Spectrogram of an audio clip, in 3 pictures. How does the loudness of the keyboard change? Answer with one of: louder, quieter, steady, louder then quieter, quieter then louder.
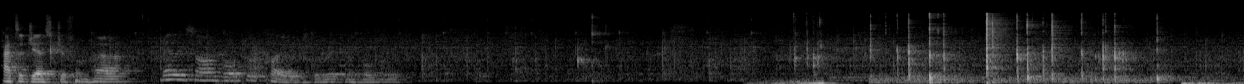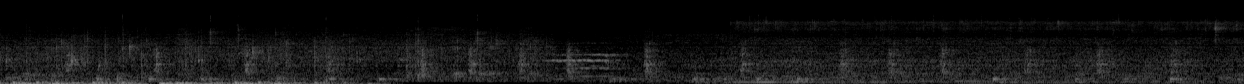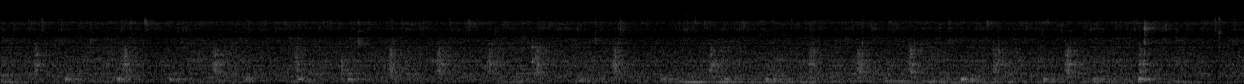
louder then quieter.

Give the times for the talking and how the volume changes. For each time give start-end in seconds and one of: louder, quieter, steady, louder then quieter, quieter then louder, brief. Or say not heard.
0.0-4.0 quieter.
